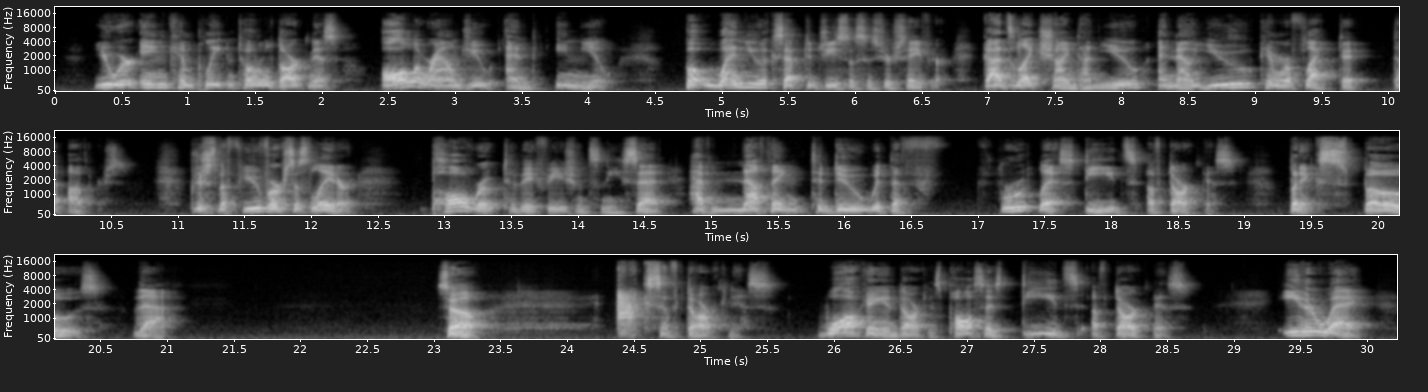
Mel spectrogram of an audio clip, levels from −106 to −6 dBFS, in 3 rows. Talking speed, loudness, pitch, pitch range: 150 wpm, -30 LUFS, 125 Hz, 110-145 Hz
